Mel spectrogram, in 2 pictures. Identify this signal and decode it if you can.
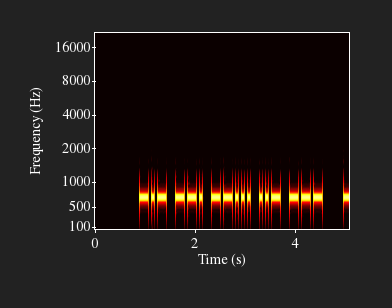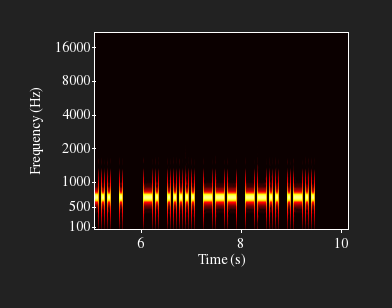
Morse code, heard as a keyed tone, about 21 wpm, 700 Hz. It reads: KG7UO DE N5OZL
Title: USA Callsign DE Callsign - 5 Characters - 20wpm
